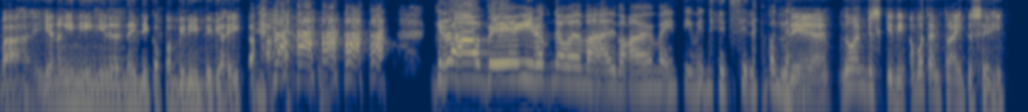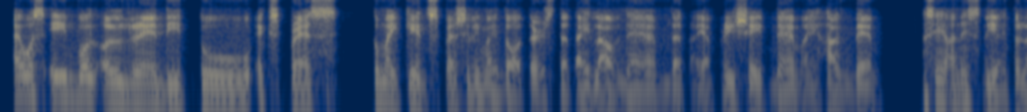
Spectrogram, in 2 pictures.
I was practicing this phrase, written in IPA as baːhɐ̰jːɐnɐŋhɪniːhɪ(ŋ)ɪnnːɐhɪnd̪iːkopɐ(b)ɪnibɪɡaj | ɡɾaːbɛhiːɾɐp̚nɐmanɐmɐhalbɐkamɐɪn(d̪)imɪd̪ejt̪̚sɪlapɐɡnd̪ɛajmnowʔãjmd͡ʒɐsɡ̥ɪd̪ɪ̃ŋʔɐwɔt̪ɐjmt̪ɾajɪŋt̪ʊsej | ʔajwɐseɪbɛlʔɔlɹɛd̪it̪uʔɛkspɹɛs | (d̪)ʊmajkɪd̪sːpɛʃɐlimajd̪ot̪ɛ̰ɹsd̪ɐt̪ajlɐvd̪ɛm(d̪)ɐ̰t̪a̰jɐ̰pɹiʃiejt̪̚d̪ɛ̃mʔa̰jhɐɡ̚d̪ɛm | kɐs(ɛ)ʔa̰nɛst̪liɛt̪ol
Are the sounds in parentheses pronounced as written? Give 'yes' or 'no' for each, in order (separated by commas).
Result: yes, yes, no, no, yes, yes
